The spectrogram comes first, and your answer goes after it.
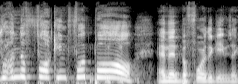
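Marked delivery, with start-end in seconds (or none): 0.0-1.8 shrill, very high screaming. Comparing the memes to a dad in the other room: imitating a screaming dad. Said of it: "he was just screaming".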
